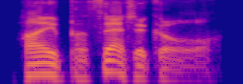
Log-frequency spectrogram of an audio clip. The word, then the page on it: hypothetical: British English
